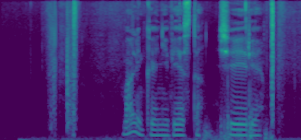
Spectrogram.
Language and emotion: Russian, sad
